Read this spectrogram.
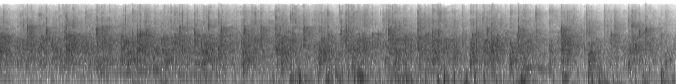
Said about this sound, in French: Oui, vous pouvez applaudir, bien sûr, voilà, droit, bien sûr. Voilà.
